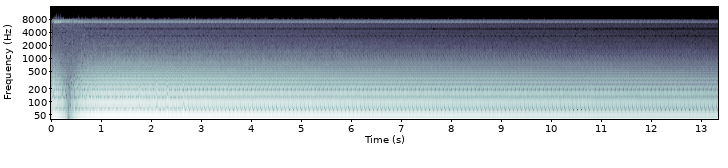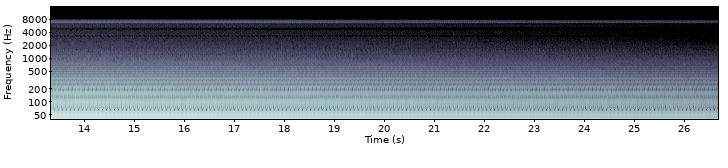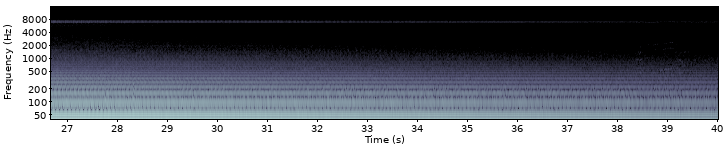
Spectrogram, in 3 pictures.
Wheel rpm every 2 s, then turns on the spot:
0, 0, 0, 0, 0, 0, 0, 0, 0, 0, 0, 0, 0, 0, 0, 0, 0, 0, 0, 40.
none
